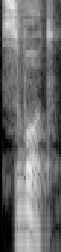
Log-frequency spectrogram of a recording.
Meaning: 1. vault, arch 2. code
- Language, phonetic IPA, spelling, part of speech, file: Russian, [svot], свод, noun, Ru-свод.ogg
